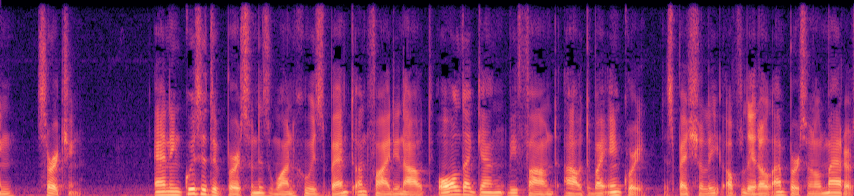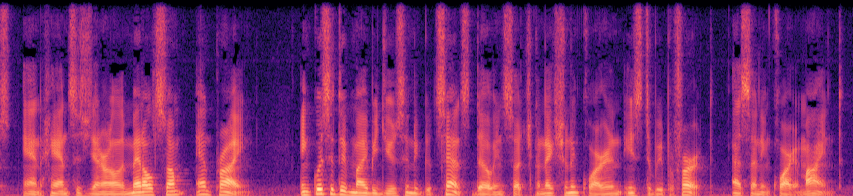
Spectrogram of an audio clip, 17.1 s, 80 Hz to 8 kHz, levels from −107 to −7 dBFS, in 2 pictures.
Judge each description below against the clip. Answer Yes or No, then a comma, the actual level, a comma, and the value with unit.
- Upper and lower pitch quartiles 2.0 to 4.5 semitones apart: No, average, 5.2 semitones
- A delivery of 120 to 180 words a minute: No, average, 190 wpm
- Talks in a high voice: No, low, 105 Hz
